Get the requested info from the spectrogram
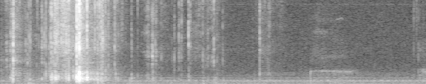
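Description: Foil wrapper of a Panini Mosaic basketball card pack crinkling and tearing as it is opened, loudest in the first second and dying away by about a second and a half in.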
